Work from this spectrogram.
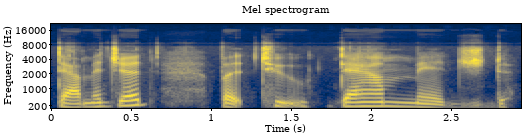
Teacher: the G here sounds like a D, but it's 2 syllables, not 3.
